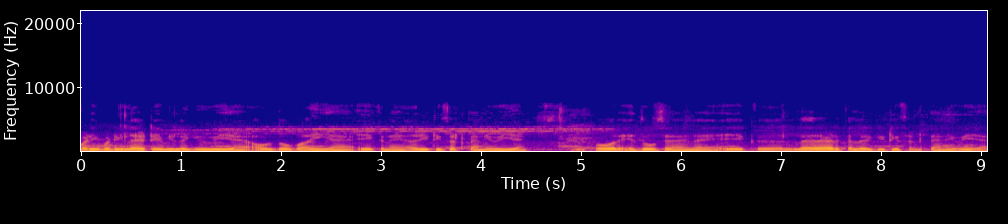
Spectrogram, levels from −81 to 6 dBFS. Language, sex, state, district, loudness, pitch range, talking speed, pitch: Hindi, male, Haryana, Rohtak, -17 LUFS, 120-125 Hz, 205 wpm, 120 Hz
